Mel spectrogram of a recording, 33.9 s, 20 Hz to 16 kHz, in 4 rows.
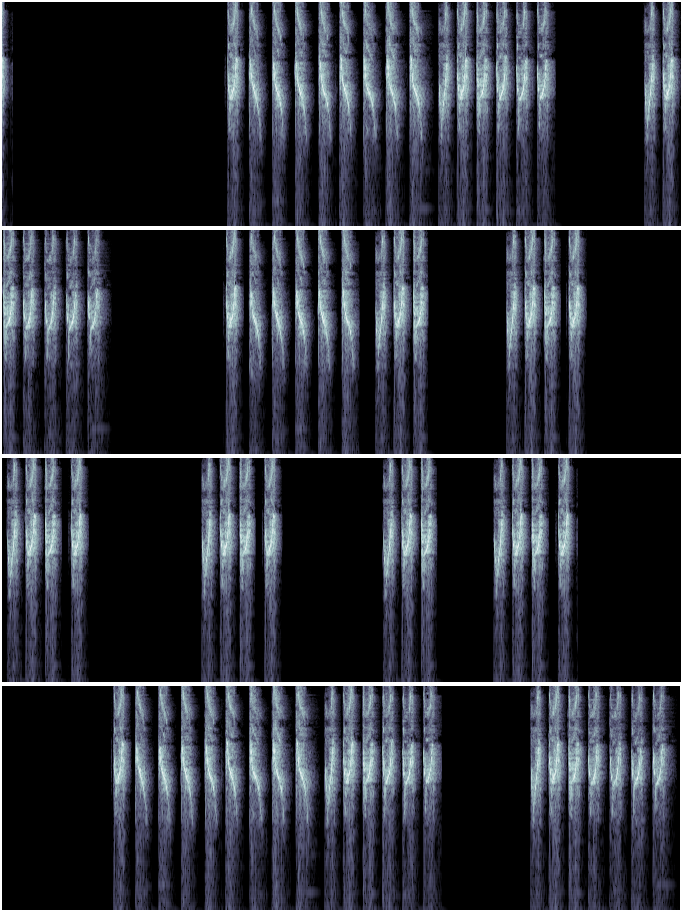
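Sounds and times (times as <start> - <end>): bird singing rapid sharp chirps: 2.8 - 7.0, 8.0 - 9.9, 11.3 - 13.8, 14.8 - 15.8, 17.0 - 18.1, 19.5 - 20.5, 21.8 - 22.4, 23.1 - 24.2, 26.8 - 31.0, 32.1 - 33.9.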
